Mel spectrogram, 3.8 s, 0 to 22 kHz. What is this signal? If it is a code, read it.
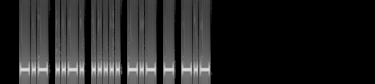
Morse code, heard as a keyed tone, about 38 wpm, 700 Hz. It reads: KF5KTK
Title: USA Call Signs - 6 Characters - Repeated 3x - 40wpm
